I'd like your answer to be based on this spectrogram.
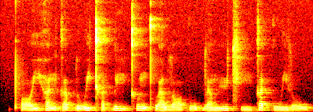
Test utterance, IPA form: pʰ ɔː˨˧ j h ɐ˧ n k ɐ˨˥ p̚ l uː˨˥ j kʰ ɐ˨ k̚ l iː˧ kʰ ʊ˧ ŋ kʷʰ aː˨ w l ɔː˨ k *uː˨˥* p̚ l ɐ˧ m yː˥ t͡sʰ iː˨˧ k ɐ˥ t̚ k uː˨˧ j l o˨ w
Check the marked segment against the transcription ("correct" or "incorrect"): correct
